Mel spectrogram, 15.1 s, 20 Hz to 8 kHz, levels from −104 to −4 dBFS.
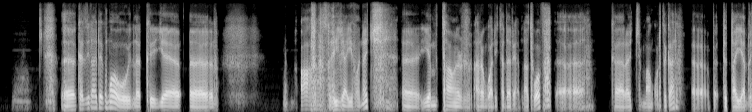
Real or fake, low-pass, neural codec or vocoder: fake; 7.2 kHz; codec, 16 kHz, 2 kbps, FunCodec, trained on LibriTTS, 25 frames a second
